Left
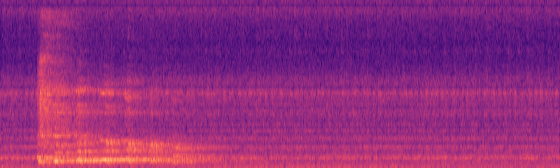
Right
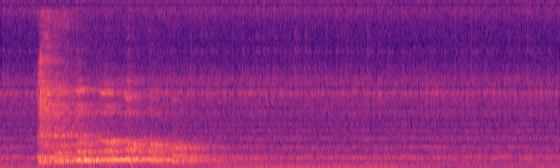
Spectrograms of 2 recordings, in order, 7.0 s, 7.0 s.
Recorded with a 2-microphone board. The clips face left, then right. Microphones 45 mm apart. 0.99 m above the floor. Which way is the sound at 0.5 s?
10° left (ahead or behind).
